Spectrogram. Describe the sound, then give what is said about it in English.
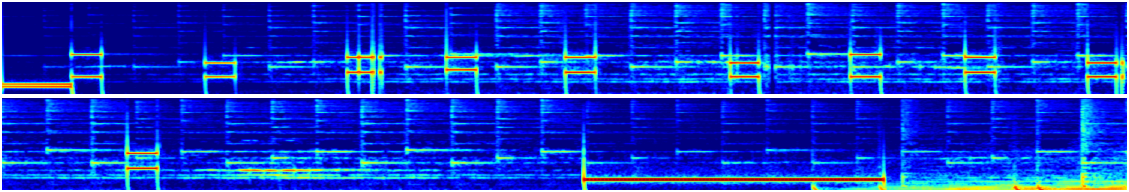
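Telephone number dialed on a keypad: a long run of many short, clipped two-tone beeps in an uneven rhythm, then a single steady, mid-pitched ringing tone of about two seconds, followed by a faint noisy line. “Dialing at random.”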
